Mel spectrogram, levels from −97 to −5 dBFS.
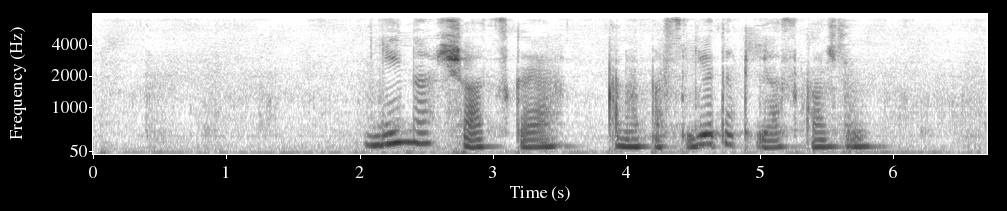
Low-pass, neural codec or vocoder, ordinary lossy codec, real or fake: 7.2 kHz; codec, 44.1 kHz, 3.4 kbps, Pupu-Codec; none; fake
